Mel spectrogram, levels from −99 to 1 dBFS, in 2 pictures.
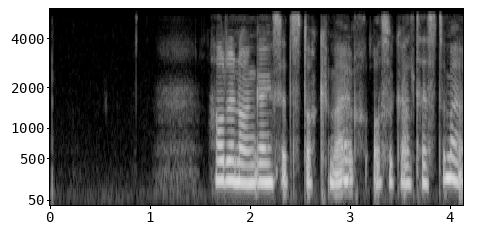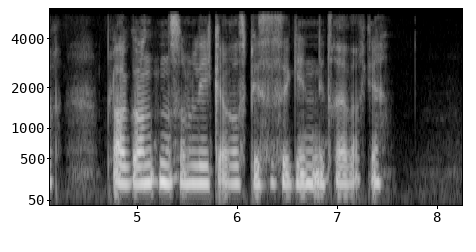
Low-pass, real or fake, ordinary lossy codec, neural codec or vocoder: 5.4 kHz; fake; none; vocoder, 22.05 kHz, 80 mel bands, Vocos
